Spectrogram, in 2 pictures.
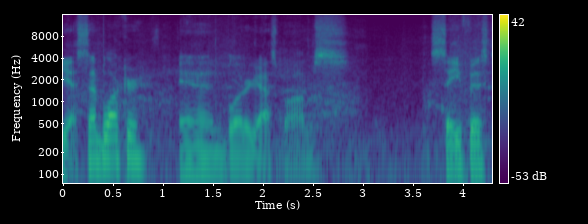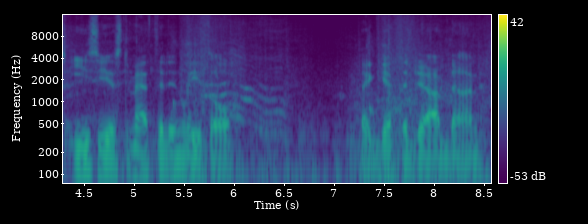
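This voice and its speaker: A man with a fairly low pitch talks at a very slow pace over noticeable background noise. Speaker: gaming streamer. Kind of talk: gameplay commentary. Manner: casual, conversational.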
